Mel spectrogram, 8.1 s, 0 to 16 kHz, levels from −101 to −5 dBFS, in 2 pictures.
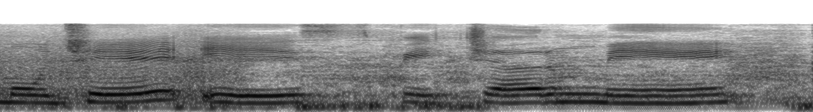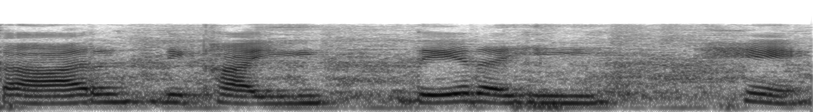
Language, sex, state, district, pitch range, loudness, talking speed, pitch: Hindi, female, Madhya Pradesh, Dhar, 205-230 Hz, -15 LUFS, 65 wpm, 220 Hz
